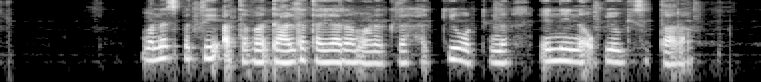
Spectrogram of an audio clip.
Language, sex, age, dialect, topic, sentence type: Kannada, female, 25-30, Dharwad Kannada, agriculture, statement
